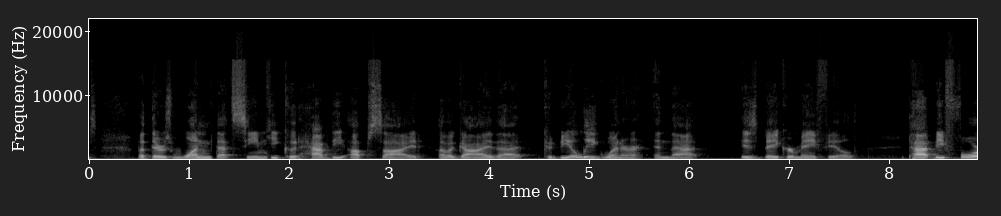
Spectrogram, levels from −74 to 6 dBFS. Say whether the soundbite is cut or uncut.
cut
